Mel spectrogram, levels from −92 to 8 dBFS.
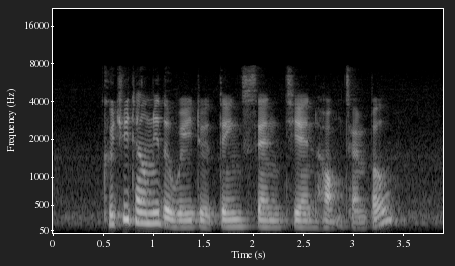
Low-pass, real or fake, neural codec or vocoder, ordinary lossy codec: none; real; none; none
